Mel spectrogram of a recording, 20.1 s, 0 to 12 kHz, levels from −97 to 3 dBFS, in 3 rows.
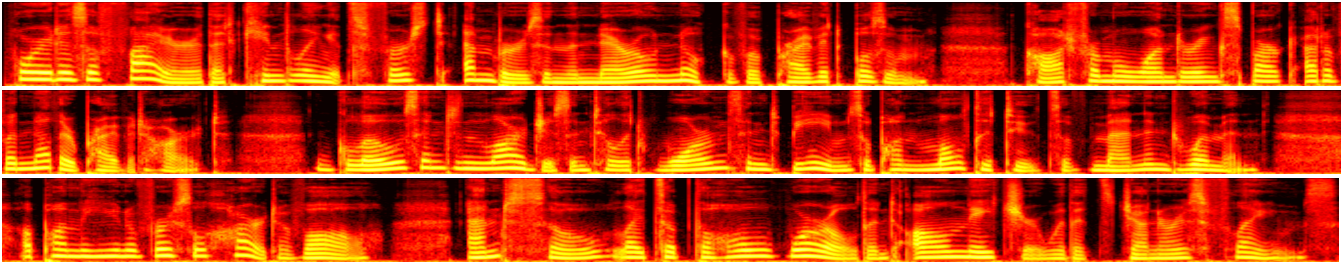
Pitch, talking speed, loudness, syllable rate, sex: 200 Hz, 185 wpm, -17 LUFS, 5.1 syllables/s, female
